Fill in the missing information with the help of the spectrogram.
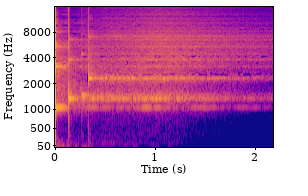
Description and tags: Ausgang Outgoing Entry Confirm Chat Xylophone
Made with Bitwig Studio. Instrument: Xylophone. FX: Reverb.
Ausgang, Sound, Handy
